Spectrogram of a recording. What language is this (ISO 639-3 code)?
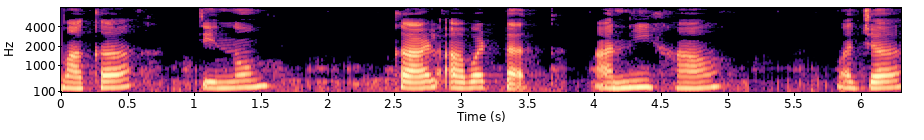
kok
